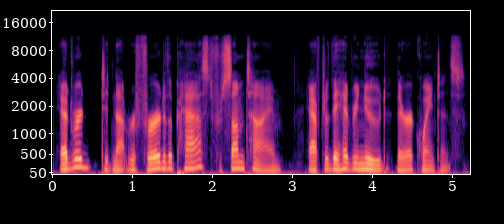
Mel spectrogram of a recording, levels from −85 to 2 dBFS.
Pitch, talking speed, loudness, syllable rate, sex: 130 Hz, 185 wpm, -18 LUFS, 5.2 syllables/s, male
